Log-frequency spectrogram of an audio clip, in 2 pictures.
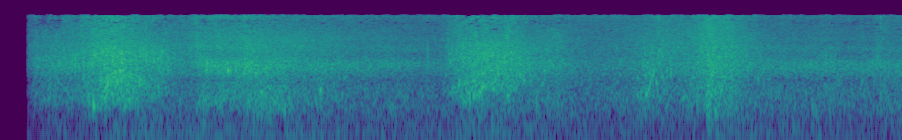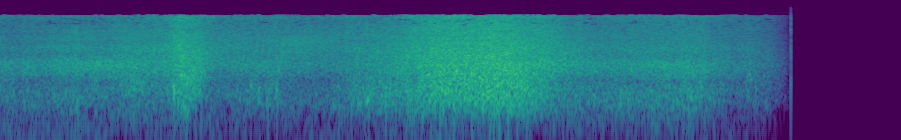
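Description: Ocean waves washing in: a rushing hiss that swells and ebbs every few seconds, then cuts off suddenly near the end.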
